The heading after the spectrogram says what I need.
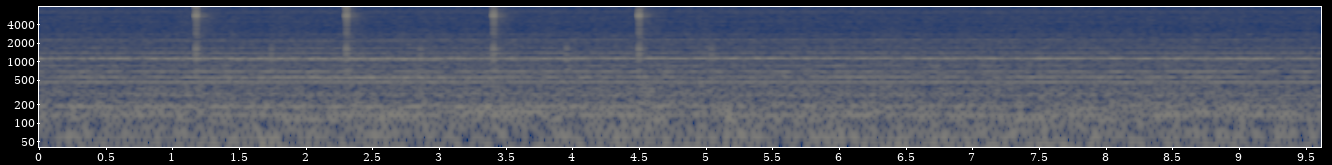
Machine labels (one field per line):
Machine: valve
